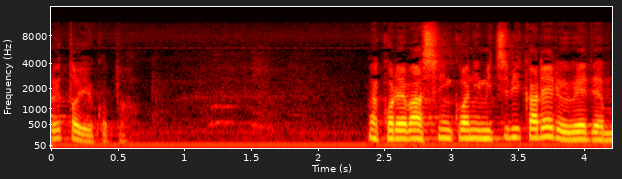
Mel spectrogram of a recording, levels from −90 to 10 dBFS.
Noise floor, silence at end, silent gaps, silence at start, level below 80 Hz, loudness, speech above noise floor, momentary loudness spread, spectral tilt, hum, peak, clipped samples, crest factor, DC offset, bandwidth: -47 dBFS; 0 s; none; 0 s; -48 dBFS; -22 LUFS; 25 dB; 18 LU; -5.5 dB/octave; 60 Hz at -45 dBFS; -6 dBFS; under 0.1%; 18 dB; under 0.1%; 11.5 kHz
